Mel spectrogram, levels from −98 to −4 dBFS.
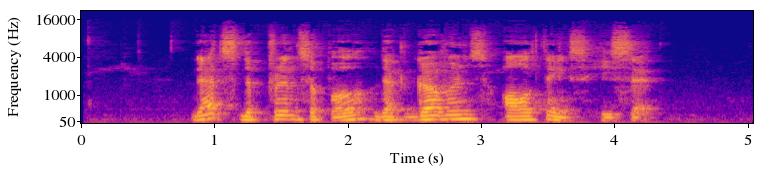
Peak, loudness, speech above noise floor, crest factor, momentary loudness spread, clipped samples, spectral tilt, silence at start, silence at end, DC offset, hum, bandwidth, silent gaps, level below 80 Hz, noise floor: -2 dBFS; -20 LUFS; 38 dB; 18 dB; 7 LU; under 0.1%; -5 dB/octave; 0.85 s; 0.7 s; under 0.1%; none; 13 kHz; none; -50 dBFS; -58 dBFS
